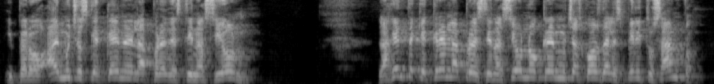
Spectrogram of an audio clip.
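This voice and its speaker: A man's voice: very high-pitched, brisk, bright, forceful tone. A male pastor preaching a sermon to his congregation in a church hall, constantly calling out to his brothers. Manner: preaching with frequent calls of "hermano" to the congregation.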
